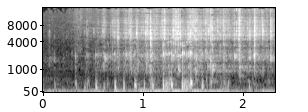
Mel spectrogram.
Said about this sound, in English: It's actually a guy. He has blown up, or he's filled a balloon with water, and it's in his sink, and he's just patting it all around with his hands.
